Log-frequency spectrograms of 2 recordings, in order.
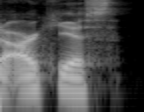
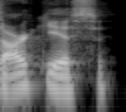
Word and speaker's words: Arceus: You know, I love that you you said Arceus the right way, because it's been Arceus and Arceus going back and forth. But if you watch any of the Pokemon movies, like, they say his name, it's Arceus.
